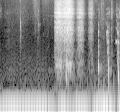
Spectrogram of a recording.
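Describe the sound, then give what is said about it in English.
A single long, airy yawn, fairly loud, rising in a breathy rush before trailing off into a few soft mouth and breath sounds. No one speaks. “Big ol' yawn.”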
